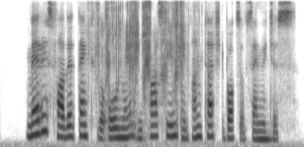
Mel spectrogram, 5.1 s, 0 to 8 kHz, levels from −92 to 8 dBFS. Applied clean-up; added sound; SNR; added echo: neural diffusion model UNIVERSE++.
